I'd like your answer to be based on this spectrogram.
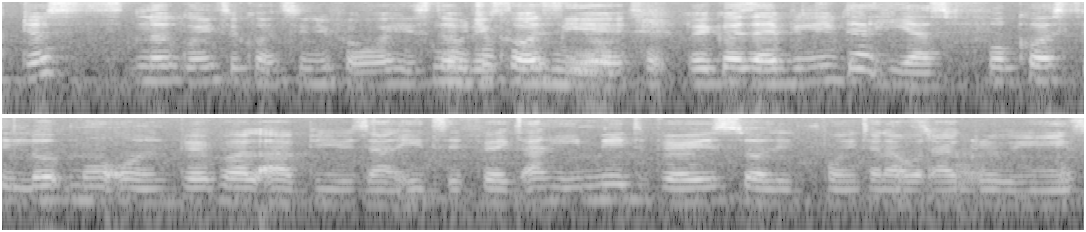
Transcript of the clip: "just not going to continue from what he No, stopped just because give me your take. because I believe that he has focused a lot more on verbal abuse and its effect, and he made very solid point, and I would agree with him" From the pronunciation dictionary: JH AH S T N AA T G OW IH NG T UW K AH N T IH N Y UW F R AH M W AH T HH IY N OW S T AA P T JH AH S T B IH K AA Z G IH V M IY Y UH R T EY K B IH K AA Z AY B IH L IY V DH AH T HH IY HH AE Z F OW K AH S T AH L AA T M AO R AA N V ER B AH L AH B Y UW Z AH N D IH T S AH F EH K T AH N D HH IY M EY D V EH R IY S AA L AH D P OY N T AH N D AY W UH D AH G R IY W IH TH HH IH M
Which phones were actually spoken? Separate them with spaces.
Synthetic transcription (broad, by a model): JH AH S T N AA T G OW IH NG T UW K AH N T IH N Y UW F R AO M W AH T HH IY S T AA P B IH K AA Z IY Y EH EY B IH K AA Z AY B IH L IY V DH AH T HH IY HH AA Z F OW K AH S T AH L AA T M AO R AA N V ER B AH L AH B Y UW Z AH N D IH T S AH F EH K T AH N HH IY M EY D V EH R IY S AA L AH D P OY N T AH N AY W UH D AH G R IY W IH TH HH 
